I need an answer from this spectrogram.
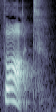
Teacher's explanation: ese A es como entre O y A en español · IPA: /θɔt/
